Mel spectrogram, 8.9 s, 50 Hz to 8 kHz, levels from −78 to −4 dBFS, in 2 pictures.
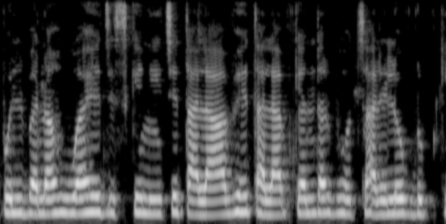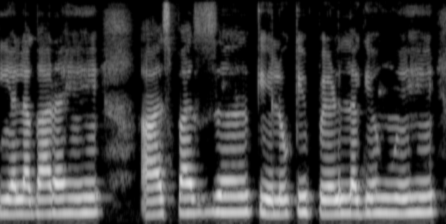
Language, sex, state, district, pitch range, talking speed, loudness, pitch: Hindi, female, Chhattisgarh, Rajnandgaon, 190-205 Hz, 175 wpm, -21 LUFS, 195 Hz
